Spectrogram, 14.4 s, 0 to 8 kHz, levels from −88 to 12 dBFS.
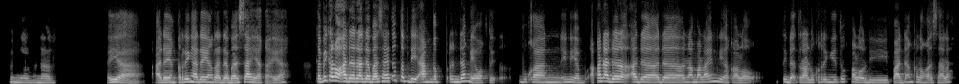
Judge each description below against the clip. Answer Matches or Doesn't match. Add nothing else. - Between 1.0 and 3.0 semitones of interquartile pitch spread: Doesn't match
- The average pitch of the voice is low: Doesn't match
